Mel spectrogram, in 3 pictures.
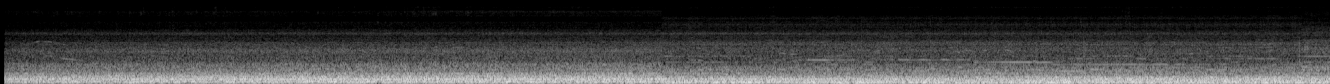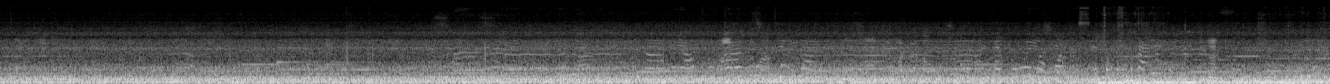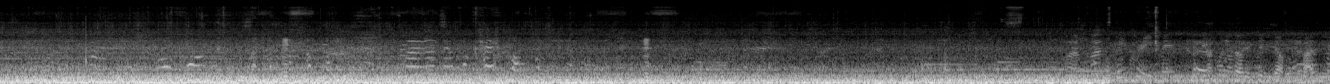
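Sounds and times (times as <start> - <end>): airliner cabin engine rumble: 0.0 - 39.9.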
